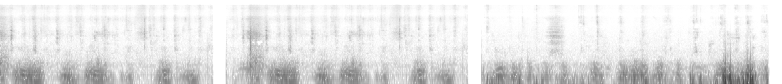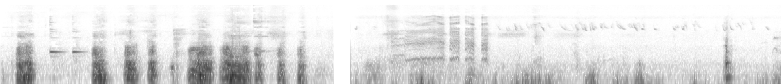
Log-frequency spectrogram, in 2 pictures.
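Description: Yaks grunting: runs of short, low grunts in quick succession, in several separate stretches. Near the end, higher wavering calls come in.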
